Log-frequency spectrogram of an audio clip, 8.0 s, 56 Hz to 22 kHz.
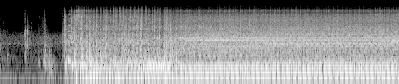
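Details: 2004 MTD Yard Machines Gold riding mower, single-cylinder, after oil change and carb cleaning: cranks briefly, catches and settles into a steady, even idle; healthy start.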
